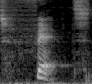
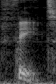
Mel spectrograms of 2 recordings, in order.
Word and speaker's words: faites: And it is pronounced fête, not fate. It looks like fate, but it's fête.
